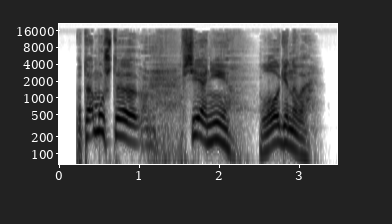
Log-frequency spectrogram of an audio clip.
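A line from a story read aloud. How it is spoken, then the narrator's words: Sighing. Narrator (Russian): вздохнул Иван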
